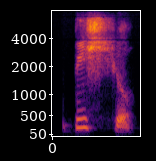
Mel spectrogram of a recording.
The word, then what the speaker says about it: বিশ্ব: আমরা যদি বিশ্ব নেই এটার উচ্চারণটা কেমন হবে? বিশ। তাহলে দেখা যাচ্ছে যে এই যে নিচে যে অন্তস্থ বটা আছে এই অন্তস্থ ব এর কারণে যে ব্যঞ্জনটার সাথে যুক্ত হয়েছে সেটা দুইবার উচ্চারিত হলো।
